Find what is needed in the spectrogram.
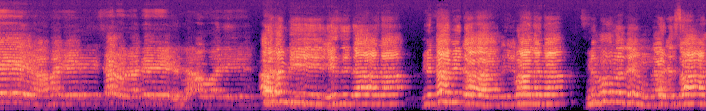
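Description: A man's voice chanting an Arabic devotional qasida in long melodic phrases, with short pauses for breath about eight seconds in and again near eleven and a half seconds.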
